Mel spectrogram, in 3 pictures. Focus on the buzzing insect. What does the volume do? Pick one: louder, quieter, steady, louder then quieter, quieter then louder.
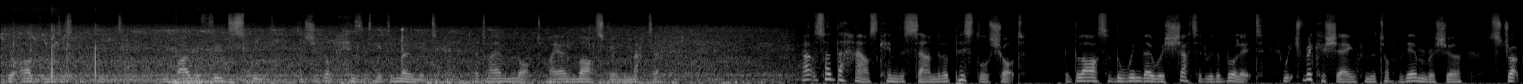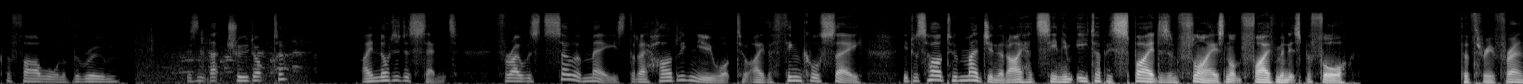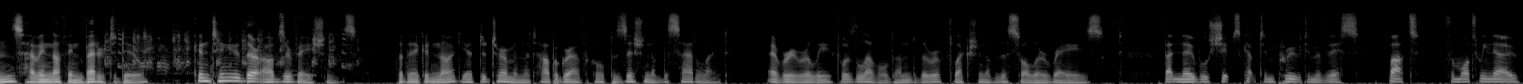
quieter.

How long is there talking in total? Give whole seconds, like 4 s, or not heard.
42 s.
